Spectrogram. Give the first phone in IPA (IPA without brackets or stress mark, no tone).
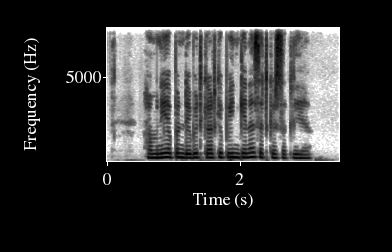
h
